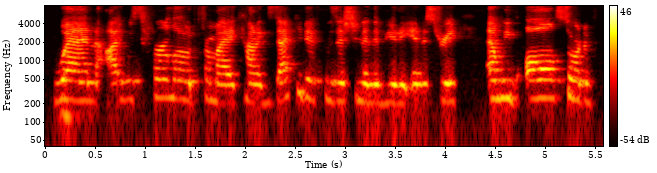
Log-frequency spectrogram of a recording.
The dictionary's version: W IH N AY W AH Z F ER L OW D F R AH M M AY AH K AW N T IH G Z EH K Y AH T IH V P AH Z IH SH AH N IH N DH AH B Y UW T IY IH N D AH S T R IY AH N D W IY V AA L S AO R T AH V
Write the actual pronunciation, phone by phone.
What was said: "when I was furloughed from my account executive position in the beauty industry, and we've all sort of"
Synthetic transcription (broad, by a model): W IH N AY W AH Z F ER L OW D F R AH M M AY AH K AW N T IH G Z EH K Y AH T IH V P AH Z IH SH AH N IH N DH AH B Y UW T IY IH N D AH S T R IY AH N W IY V AA L S AO R T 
